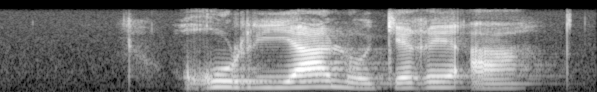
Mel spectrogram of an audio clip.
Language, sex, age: Northern Sotho, female, 18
